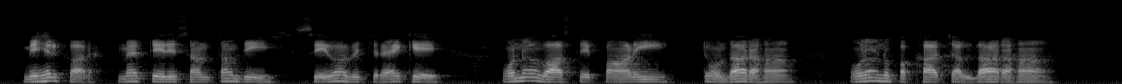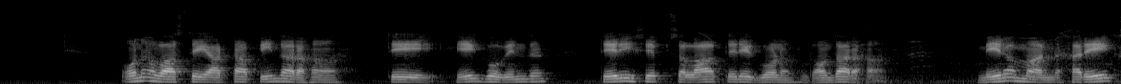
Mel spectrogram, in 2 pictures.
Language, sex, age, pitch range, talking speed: Punjabi, male, 40-59, 110-130 Hz, 100 wpm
